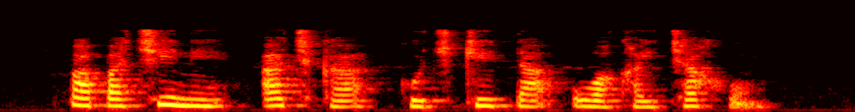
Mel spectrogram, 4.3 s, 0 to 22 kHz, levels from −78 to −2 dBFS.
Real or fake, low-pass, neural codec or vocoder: real; 7.2 kHz; none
